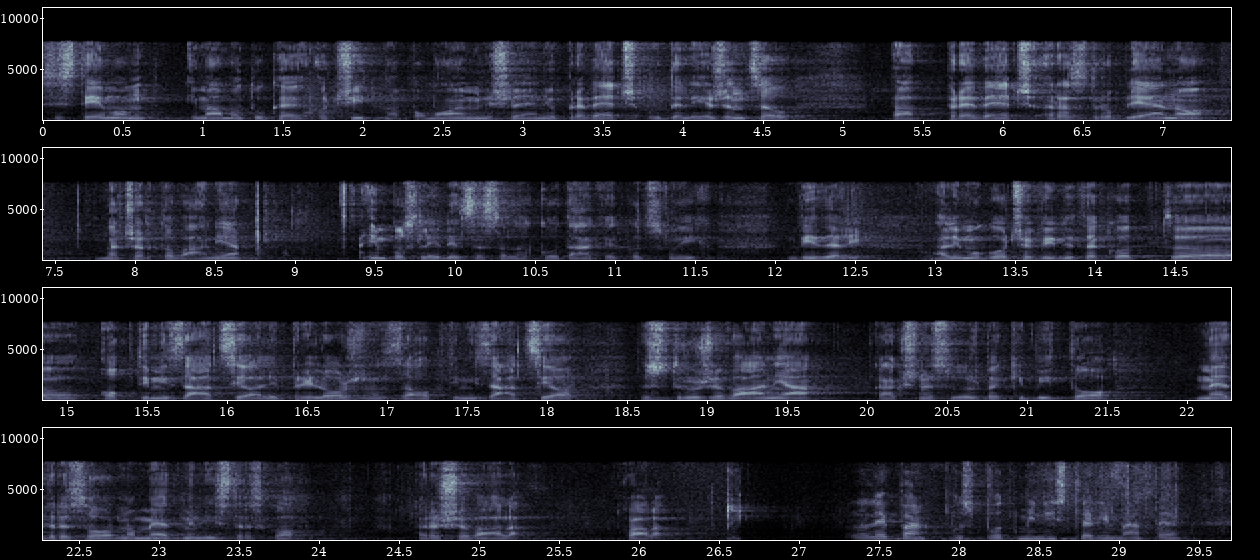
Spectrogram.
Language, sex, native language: Slovenian, male, Slovenian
